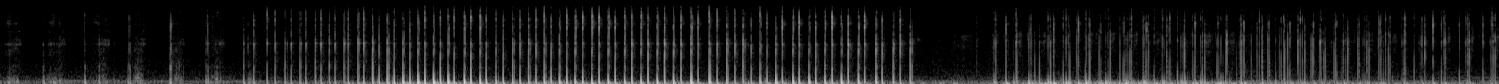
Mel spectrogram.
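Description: Long fingernails rapidly tap a white solid bar of soap held in the hands. A few scattered taps open the clip, then a dense, uneven stream of quick, dull clicks with soft low thuds runs on, pausing briefly around the middle before continuing.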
